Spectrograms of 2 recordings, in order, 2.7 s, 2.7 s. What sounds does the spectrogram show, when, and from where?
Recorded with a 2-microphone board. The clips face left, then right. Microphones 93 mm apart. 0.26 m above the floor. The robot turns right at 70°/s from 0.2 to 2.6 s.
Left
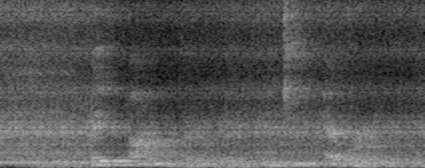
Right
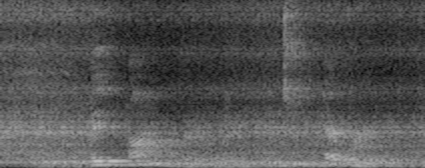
0.6 s a man speaking: centre (ahead or behind), 1.0 m; by 2.4 s 15° right (ahead or behind), 1.0 m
